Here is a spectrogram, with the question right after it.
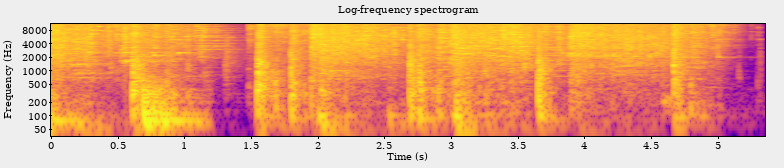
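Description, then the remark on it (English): Window panes of Mrs. Papineau's house shatter loudly after a sudden eruption of sound: a burst of breaking glass followed by repeated crashes and tinkling shards over several seconds, with no voices. “The next day, a sudden eruption of sound was followed by window panes shattering.”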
